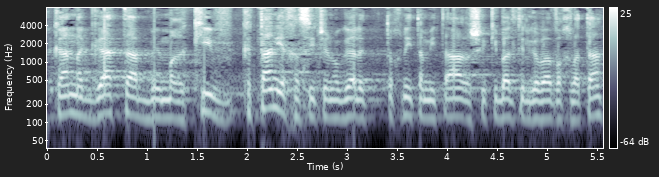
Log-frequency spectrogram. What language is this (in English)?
Hebrew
